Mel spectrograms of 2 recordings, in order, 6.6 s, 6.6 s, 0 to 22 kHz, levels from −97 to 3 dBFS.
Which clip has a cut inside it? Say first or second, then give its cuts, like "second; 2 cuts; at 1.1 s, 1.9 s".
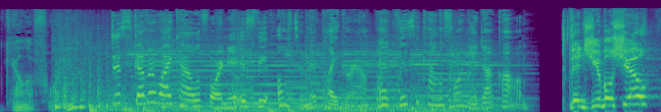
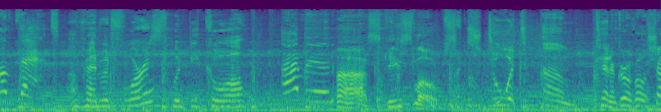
first; 1 cut; at 5.6 s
